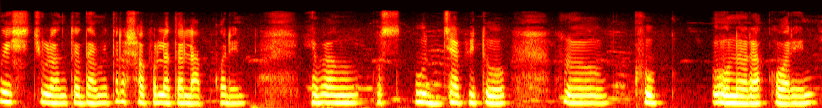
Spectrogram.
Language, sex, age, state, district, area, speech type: Bengali, female, 30-45, West Bengal, Dakshin Dinajpur, urban, spontaneous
